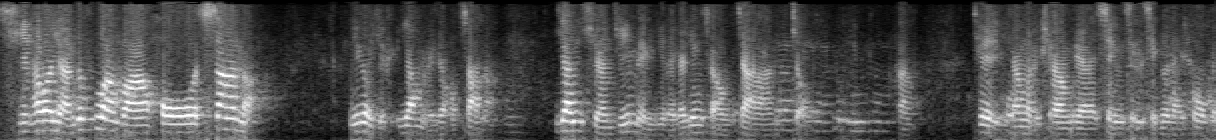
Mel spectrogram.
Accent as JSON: {"language": "Cantonese", "country": "China", "said": "我哋中國人嘅國個朝代係最輝煌嘅。"}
